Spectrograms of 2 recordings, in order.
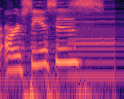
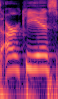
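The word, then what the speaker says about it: Arceus: The only Pokédexes I filled out were Arus's. Archus. I It's Archus, but the anime pronounces it Arus, which is stupid cuz that is British for ass.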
